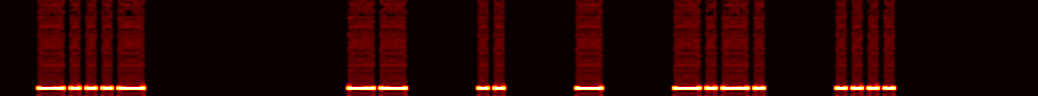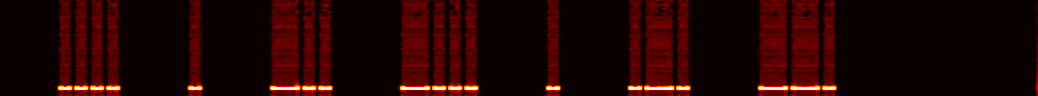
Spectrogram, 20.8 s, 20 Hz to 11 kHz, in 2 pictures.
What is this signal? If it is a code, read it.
Morse code, heard as a keyed tone, about 15 wpm, spaced as for 8 wpm, 1000 Hz. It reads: <BT> MITCH HEDBERG
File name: qotdfiles / 8wpm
